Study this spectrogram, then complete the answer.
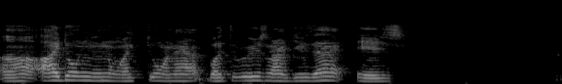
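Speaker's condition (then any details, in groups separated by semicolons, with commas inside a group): Cerebral palsy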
